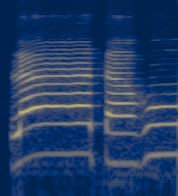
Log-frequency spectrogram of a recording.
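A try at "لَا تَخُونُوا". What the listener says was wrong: La takhu kha. La takhunu.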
